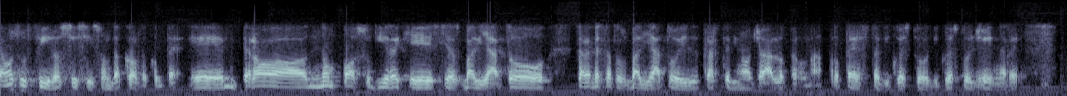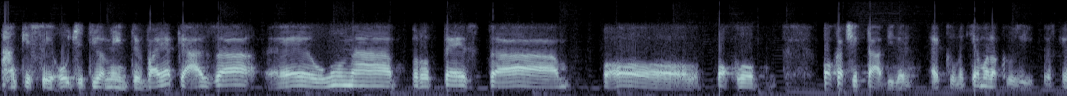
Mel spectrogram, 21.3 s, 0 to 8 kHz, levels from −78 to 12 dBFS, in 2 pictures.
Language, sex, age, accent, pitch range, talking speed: Italian, male, 50-69, native, 110-145 Hz, 140 wpm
